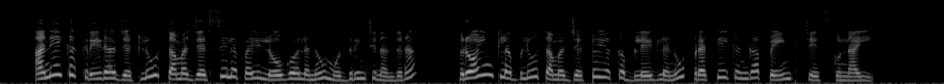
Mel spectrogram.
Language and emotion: Telugu, neutral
